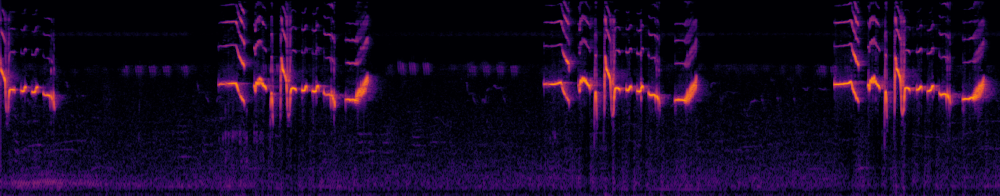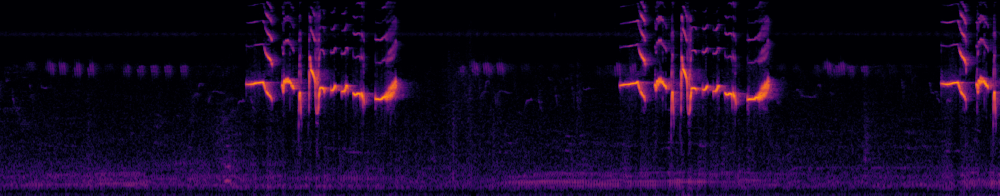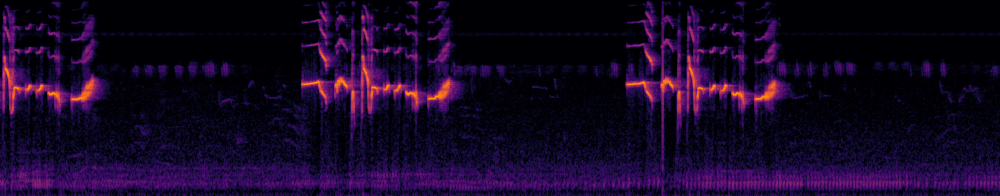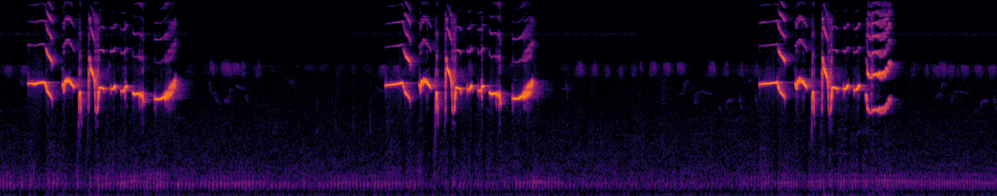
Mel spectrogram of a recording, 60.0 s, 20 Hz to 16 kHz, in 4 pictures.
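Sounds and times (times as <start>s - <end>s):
songbird singing whistled phrase: 0.0s - 1.0s, 3.2s - 5.7s, 8.2s - 11.4s, 12.4s - 15.0s, 18.0s - 21.2s, 24.3s - 27.2s, 29.0s - 31.6s, 33.2s - 38.4s, 39.4s - 42.1s, 45.4s - 48.8s, 50.6s - 53.2s, 55.5s - 58.5s.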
